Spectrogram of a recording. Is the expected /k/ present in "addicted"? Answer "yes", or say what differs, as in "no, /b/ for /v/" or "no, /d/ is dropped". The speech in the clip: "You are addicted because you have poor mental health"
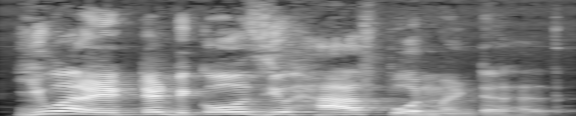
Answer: yes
